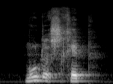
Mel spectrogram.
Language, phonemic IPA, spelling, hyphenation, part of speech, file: Dutch, /ˈmu.dərˌsxɪp/, moederschip, moe‧der‧schip, noun, Nl-moederschip.ogg
- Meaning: mothership (ship functioning as a base for other vessels)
